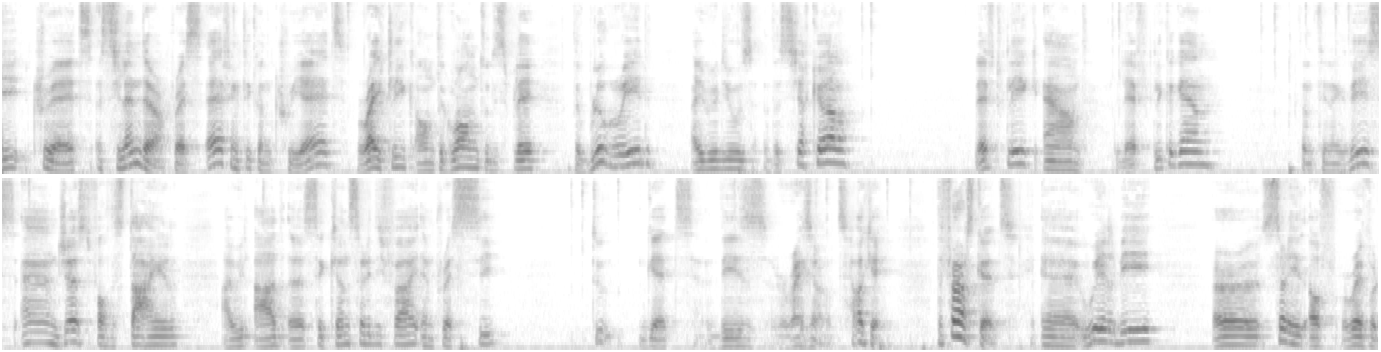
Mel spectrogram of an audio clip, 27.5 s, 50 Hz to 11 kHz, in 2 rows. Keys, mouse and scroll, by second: 2.2 click, 2.2 f, 3.2 right click, 7.3 c, 8.5 click, 11.0 click, 12.5 click, 13.0 ctrl+middle click, 13.4 middle click, 14.6 click, 18.3 c, 19.4 click, 19.9 middle click, 21.8 right click, 22.6 shift+middle click, 22.8 middle click, 25.0 shift+scroll up 1.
